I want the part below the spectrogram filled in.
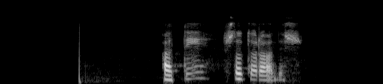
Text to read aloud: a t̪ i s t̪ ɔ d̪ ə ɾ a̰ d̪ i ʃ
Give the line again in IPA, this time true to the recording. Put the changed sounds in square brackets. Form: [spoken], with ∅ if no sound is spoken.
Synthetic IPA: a t̪ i [ʃ] t̪ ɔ [t̪] ə ɾ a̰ d̪ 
